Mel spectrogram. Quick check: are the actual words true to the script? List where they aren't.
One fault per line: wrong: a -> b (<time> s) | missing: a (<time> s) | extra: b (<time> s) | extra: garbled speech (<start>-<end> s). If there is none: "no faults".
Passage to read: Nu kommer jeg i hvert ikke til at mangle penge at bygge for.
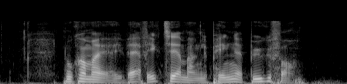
no faults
